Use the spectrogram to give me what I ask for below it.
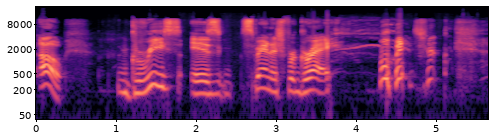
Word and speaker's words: Gris: sense for some reason i thought it was french and i've been pronouncing it gree this whole time and then i just now looked it up and said oh greece is spanish for gray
